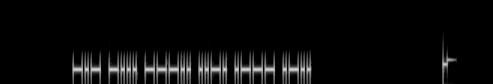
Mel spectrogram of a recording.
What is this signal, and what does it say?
Morse code, heard as a keyed tone, about 40 wpm, 700 Hz. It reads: KB8FJL
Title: USA Call Signs Repeated 3x 40wpm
